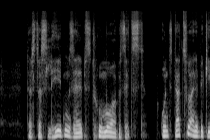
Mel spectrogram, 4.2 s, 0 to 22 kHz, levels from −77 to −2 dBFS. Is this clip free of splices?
yes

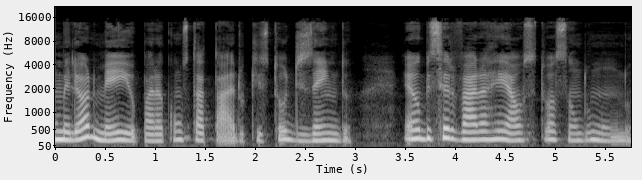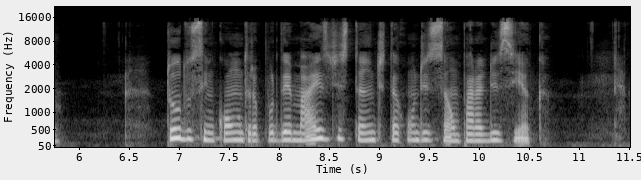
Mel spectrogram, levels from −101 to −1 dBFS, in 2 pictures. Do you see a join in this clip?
no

